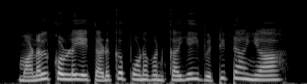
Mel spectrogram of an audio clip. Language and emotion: Tamil, sad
